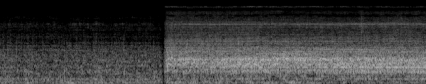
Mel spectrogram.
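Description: Steady riding noise from a Talaria Sting R electric dirt bike rolling along a concrete sidewalk. It is low and quiet at first, then jumps suddenly louder and brighter into a steady hiss about one and a half seconds in.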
